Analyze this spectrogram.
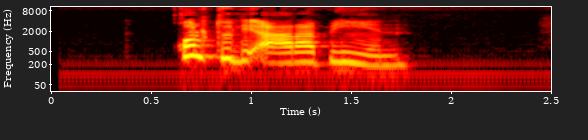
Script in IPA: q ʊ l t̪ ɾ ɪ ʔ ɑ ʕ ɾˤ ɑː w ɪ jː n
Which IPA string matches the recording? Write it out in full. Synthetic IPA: q ʊ l t̪ l ɪ ʔ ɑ ʕ ɾˤ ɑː b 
